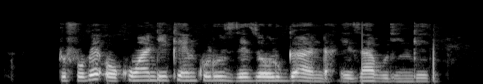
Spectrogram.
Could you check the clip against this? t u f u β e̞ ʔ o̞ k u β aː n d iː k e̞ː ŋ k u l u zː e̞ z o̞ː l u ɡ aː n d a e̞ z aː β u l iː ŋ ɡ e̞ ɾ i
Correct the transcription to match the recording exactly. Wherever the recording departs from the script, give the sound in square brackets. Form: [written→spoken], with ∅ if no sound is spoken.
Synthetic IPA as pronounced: t u f u β e̞ ʔ o̞ k u [β→w] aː n d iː k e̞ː ŋ k u l u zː e̞ z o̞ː l u ɡ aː n d a e̞ z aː β u l iː ŋ ɡ e̞ ɾ i

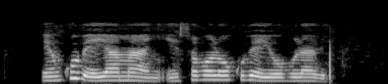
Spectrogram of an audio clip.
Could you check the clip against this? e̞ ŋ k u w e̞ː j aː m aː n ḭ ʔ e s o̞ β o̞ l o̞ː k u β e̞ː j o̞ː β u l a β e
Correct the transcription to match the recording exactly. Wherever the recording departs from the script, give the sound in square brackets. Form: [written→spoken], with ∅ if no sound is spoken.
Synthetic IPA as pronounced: e̞ ŋ k u [w→β] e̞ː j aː m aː [n→ɲ] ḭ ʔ e s o̞ β o̞ l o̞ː k u β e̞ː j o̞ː β u l a β e

